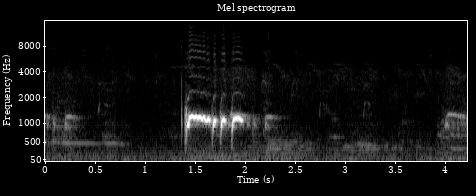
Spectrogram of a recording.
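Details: Zebra dove of a local strain, a prize-winning singer, gives one loud phrase: a bright rising coo followed by three or four quick throbbing beats. Faint background coos sit before and after.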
